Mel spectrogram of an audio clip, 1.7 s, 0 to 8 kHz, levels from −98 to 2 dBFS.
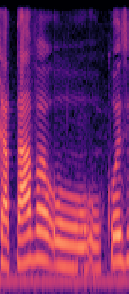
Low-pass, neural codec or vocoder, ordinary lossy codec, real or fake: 7.2 kHz; none; none; real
